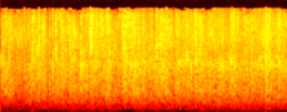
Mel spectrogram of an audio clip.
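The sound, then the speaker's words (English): A crowd at a pastors' conference applauds the bivocational pastors standing up, many hands clapping together in a dense, even patter that stays loud for the whole few seconds with no voices standing out. “I want you guys to know that it's so cool everybody clapped for you because they just stole all your crowns and now you got to start all over.”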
